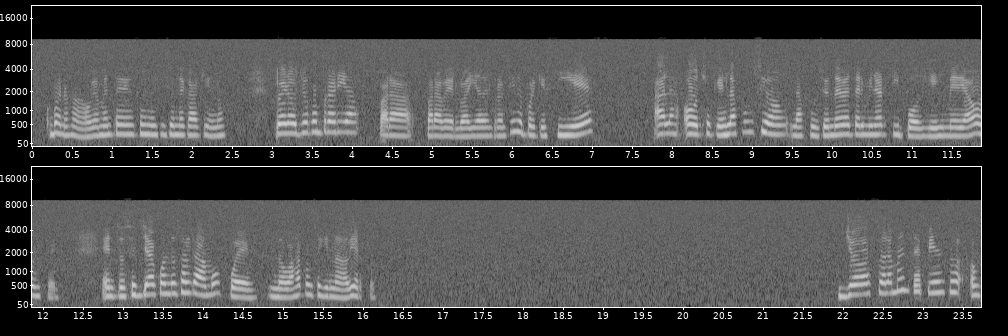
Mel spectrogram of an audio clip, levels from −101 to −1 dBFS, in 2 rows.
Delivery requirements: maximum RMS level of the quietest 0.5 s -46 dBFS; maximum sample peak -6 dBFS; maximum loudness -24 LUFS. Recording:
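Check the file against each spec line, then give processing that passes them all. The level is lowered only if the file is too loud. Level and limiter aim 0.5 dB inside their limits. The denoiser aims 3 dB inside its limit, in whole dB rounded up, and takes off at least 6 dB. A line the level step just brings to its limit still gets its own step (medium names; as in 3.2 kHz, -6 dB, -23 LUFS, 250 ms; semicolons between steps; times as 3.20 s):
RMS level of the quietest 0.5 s -43 dBFS: fail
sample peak -12.5 dBFS: pass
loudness -28.5 LUFS: pass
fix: noise reduction 6 dB, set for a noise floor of -43 dBFS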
